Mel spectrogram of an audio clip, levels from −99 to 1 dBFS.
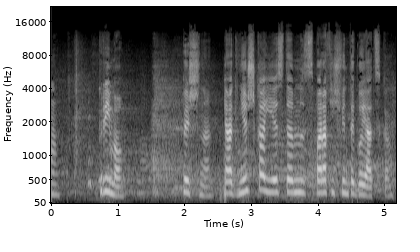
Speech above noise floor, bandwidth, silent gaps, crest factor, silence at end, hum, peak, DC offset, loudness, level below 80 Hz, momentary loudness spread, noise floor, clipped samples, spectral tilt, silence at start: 20 dB; 14.5 kHz; none; 20 dB; 0 s; none; -6 dBFS; under 0.1%; -25 LUFS; -74 dBFS; 18 LU; -45 dBFS; under 0.1%; -2 dB/octave; 0 s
